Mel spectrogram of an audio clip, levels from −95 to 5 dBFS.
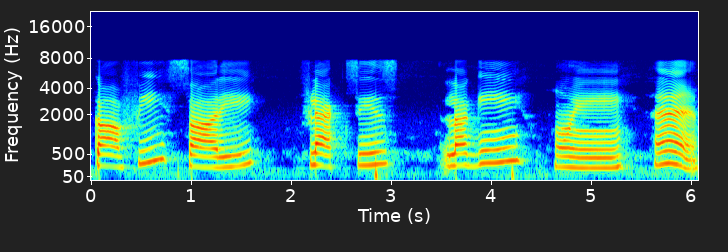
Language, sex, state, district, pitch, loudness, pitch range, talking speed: Hindi, male, Punjab, Fazilka, 255 Hz, -16 LUFS, 230-290 Hz, 60 wpm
